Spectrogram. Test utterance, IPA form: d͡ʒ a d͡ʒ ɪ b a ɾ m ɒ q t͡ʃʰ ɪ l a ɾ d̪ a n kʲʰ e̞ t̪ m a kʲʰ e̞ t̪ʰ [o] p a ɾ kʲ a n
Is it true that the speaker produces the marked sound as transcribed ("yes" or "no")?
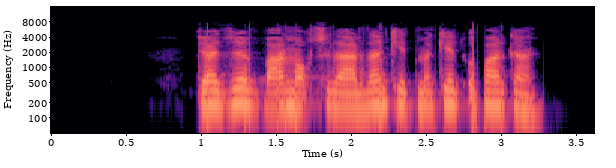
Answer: yes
